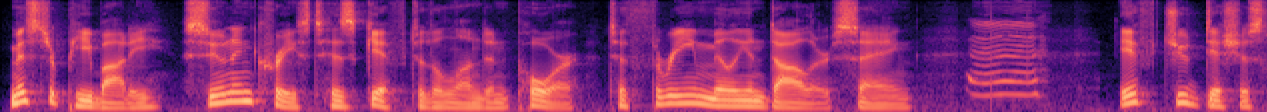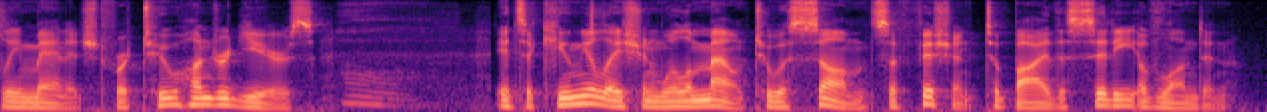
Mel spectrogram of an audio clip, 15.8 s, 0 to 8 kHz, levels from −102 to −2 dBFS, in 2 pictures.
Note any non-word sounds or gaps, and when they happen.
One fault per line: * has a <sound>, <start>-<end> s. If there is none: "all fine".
* has a laugh, 6.0-6.6 s
* has a sigh, 10.0-10.8 s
